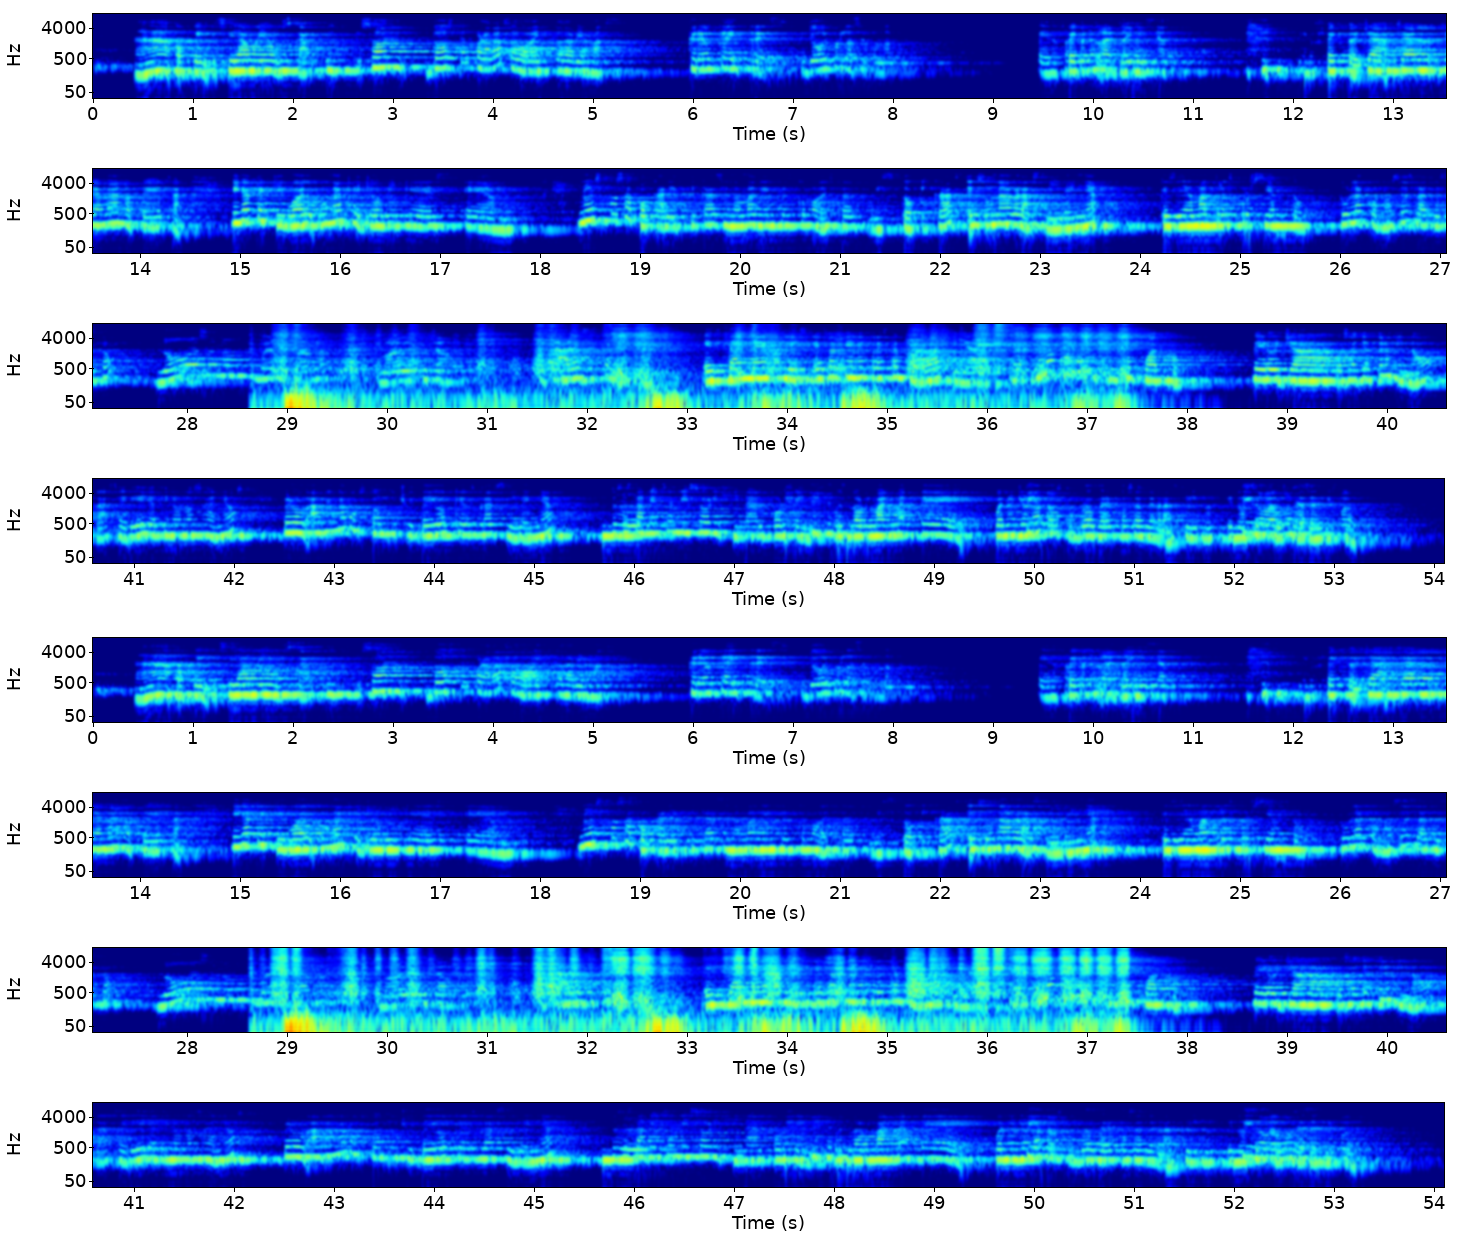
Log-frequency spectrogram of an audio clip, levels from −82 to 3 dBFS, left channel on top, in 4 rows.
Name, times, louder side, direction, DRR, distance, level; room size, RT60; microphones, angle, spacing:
voice 1, 0.4-5.2 9.5-10.5 12.3-17.8 18.1-23.6 24.2-25.7 26.0-27.3 31.7-32.7 33.2-38.0 38.6-45.2 45.7-49.3 49.6-53.2, left 1 dB, 55° left, 2 dB, 0.7 m, -41 dB
voice 2, 6.0-8.0 9.7-10.7 11.5-12.0 24.7-24.8 27.6-30.7 31.5-32.4 45.8-46.1 47.5-48.0 49.9-50.2 52.1-53.2, left 2 dB, 80° left, -1 dB, 1.7 m, -46 dB
sound 1, 28.6-37.4, right 7 dB, 45° right, 0.3 m, -36 dB
15.5 x 6.4 x 8.4 m, 2.4 s
head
